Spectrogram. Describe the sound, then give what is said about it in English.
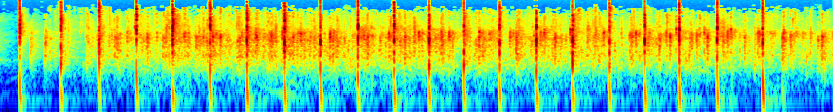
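Congregation applauding in a church, many sharp, evenly spaced claps standing out above a softer, scattered clatter of hands, fairly faint and steady throughout. “we just want to applaud you guys because”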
